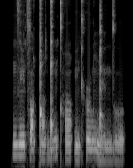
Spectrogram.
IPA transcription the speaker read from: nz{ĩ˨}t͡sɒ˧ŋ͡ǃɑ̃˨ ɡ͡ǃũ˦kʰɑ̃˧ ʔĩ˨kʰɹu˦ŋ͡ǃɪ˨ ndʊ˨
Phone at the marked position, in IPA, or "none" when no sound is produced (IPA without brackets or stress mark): ĩ˦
